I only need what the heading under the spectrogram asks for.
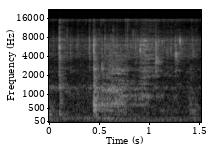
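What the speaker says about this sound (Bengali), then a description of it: "মাছটা আমার ভাজা হয়ে গেছে" Fish fries in hot oil in a pan with a quiet, steady sizzle, punctuated by a couple of light clinks and scrapes as it is handled.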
